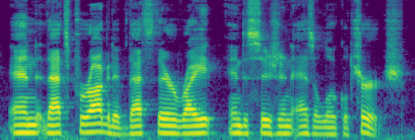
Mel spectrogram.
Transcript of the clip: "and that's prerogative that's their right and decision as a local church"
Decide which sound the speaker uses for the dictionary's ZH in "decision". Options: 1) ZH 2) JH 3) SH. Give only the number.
1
